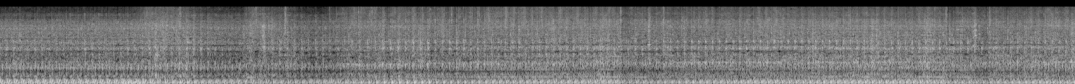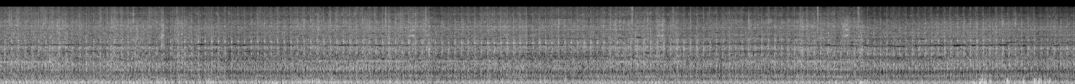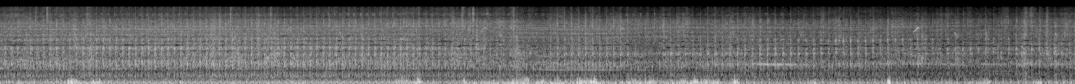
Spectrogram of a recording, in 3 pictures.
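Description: Small engine of a self-propelled reaper-binder running steadily under load as it cuts wheat, with a few short low thumps in the last third.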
